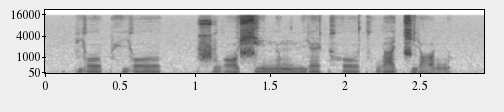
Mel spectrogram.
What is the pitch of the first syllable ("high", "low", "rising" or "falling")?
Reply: high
